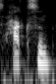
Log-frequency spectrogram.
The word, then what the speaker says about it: Haxen: So Haxe or Haxen, depending, there are lots of different variations on the pronunciation of this. But here in Franken, it's Haxen.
